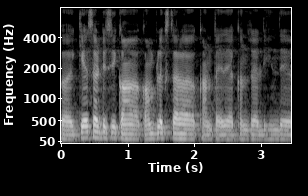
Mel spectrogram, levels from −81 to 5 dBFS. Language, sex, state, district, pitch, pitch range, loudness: Kannada, male, Karnataka, Shimoga, 100 Hz, 100-115 Hz, -19 LUFS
